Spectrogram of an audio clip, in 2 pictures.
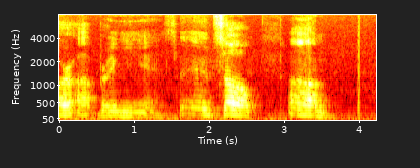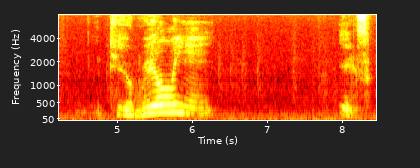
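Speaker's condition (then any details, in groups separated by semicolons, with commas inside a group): Cerebral palsy; from birth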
